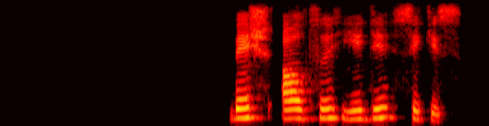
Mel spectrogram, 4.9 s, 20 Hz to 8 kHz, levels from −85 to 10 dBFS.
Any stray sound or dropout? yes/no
no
